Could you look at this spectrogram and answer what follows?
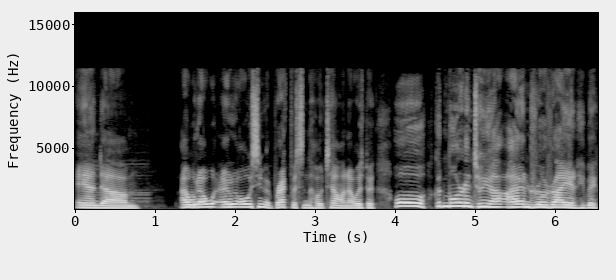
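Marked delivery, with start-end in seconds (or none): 4.0-6.3 imitated Irish accent. Greeting him at hotel breakfast, imitating Andrew Ryan's Irish accent. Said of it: "he had the most perfect Irish accent".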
